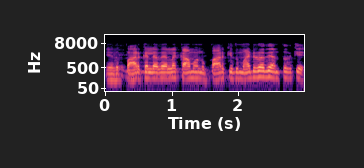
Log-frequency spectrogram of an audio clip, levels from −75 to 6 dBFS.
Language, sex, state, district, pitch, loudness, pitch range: Kannada, male, Karnataka, Bijapur, 150 Hz, -16 LUFS, 145-155 Hz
